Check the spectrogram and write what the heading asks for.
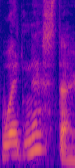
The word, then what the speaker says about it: Wednesday: It should be pronounced Wednesday, right?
